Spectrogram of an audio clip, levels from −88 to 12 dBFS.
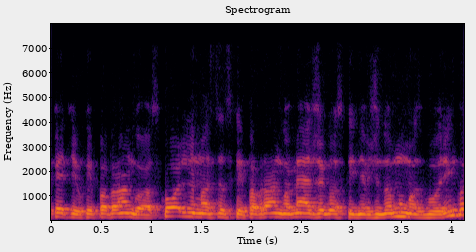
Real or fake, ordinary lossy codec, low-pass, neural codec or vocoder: real; AAC, 48 kbps; 7.2 kHz; none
